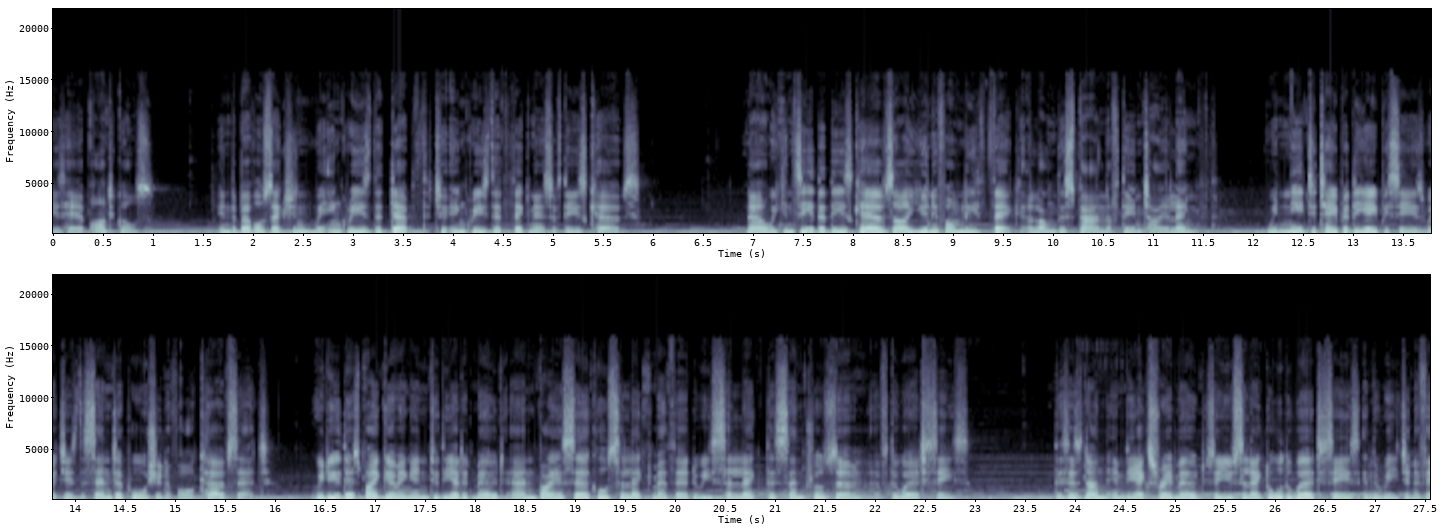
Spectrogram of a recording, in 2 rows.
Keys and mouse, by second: 0.3 middle click, 1.1-5.7 shift+drag, 6.5 middle click, 7.1 click, 7.6 middle click, 8.4 middle click, 9.0 middle click, 9.7 KP_1, 10.9 /, 11.8 shift+middle drag, 13.7 Tab, 14.9 alt+z, 15.7 click, 18.0 c, 23.6 click, 24.0-26.2 middle drag, 26.2 click, 26.8-27.5 drag, 26.8-27.5 middle drag.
